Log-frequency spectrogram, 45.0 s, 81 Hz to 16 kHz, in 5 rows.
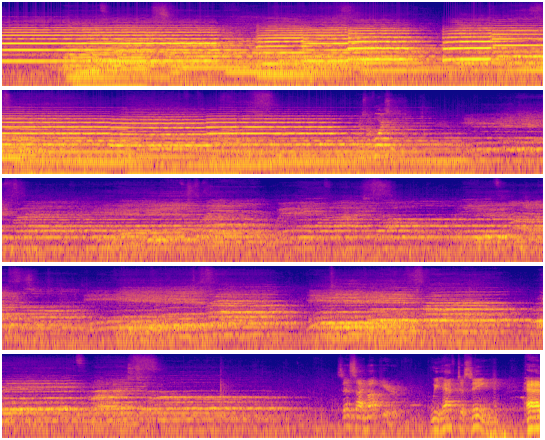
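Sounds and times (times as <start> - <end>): voices singing sustained chords: 0.0 - 43.2.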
